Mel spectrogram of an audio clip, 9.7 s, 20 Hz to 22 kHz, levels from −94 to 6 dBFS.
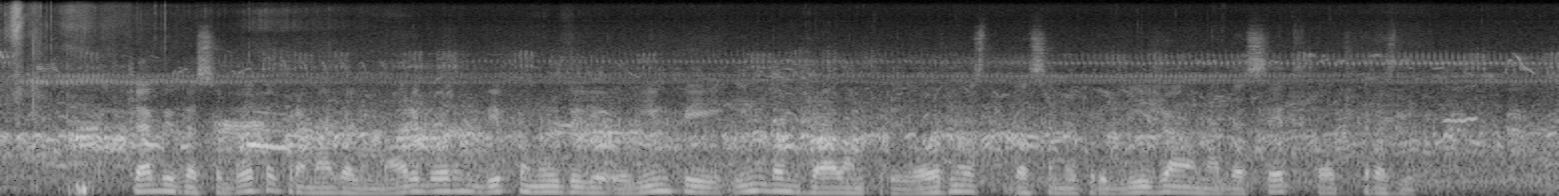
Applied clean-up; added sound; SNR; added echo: none; Bird vocalization, bird call, bird song; -2 dB; none.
